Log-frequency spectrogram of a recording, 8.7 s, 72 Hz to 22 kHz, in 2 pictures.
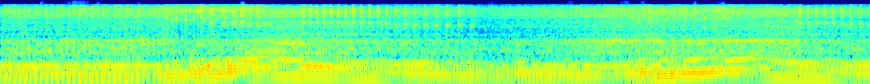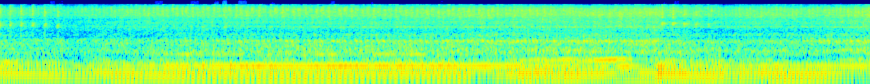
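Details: Toyota MR2 Spyder with replacement 2ZZ engine at idle and revs: light fast ticking rising and falling with revs, present since purchase when cold, fading after a minute or two of driving; owner suspects valve clearance, valve train noise unconfirmed.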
